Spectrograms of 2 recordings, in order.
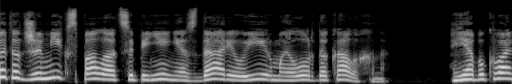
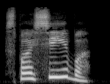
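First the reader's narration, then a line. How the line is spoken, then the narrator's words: Shouting into emptiness. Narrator (Russian): крикнула я в пустоту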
